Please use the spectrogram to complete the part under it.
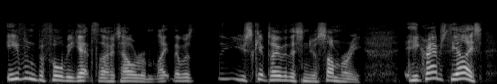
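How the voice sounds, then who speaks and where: A man guest on a film podcast, talking in a casual, lively way. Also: high voice, quick pace, no echo. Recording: dull lo-fi mic.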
